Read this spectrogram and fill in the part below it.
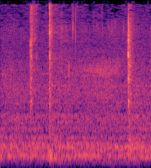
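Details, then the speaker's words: IBM Selectric typewriter after replacing a bad motor, tightening the belt, rebuilding the clutch and fitting a bushing: soft steady hum with only light clicks, no grinding or labouring; motor running smooth and healthy. "since I already rebuilt the clutch and put a bushing in here this should be out ready to go"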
